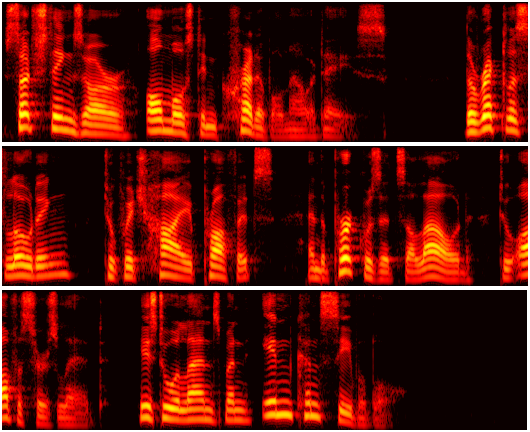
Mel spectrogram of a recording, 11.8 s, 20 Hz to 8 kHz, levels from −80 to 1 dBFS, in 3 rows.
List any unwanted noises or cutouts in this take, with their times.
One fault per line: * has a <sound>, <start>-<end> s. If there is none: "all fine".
all fine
